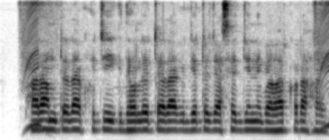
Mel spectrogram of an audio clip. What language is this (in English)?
Bangla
